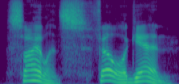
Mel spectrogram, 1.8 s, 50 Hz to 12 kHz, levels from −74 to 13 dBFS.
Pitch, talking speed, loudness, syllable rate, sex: 145 Hz, 100 wpm, -16 LUFS, 3.6 syllables/s, male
